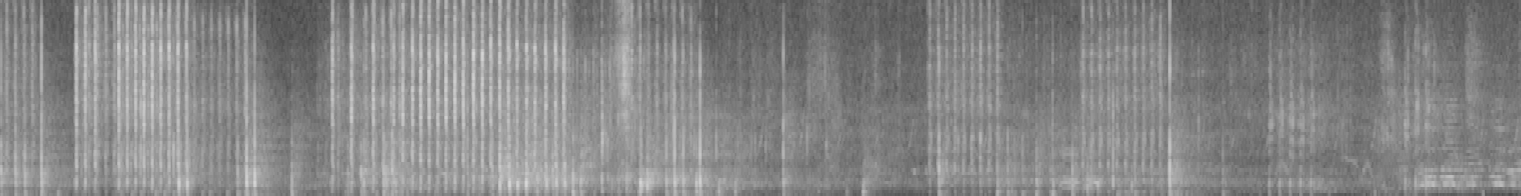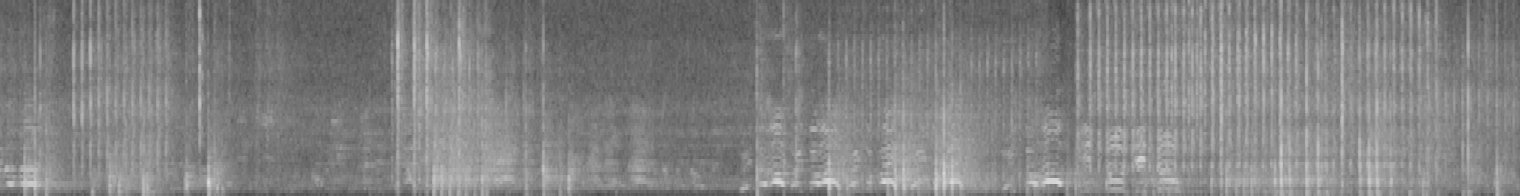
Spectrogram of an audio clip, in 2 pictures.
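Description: Paintball markers firing in rapid strings of shots, several bursts with short lulls between, mixed with players shouting.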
